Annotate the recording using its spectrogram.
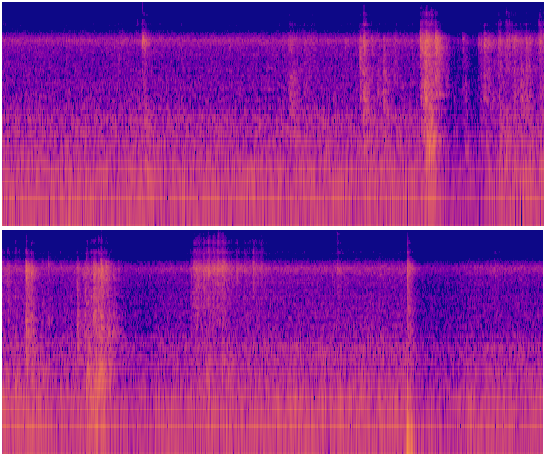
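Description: Scattered short knocks and clunks of things being handled, the loudest about four seconds in, over a steady background hum.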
